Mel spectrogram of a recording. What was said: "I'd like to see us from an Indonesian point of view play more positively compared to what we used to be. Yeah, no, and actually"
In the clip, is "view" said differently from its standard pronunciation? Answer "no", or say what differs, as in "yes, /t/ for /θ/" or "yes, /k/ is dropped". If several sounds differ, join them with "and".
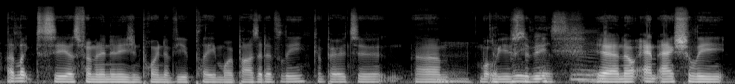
no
